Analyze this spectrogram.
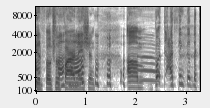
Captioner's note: laughing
